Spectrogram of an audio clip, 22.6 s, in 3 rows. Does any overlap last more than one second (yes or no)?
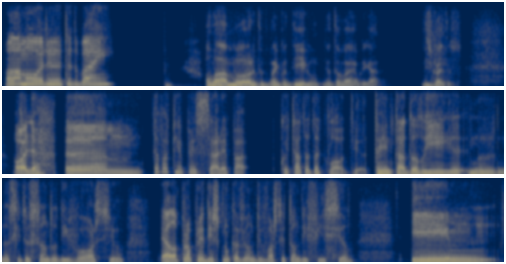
no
